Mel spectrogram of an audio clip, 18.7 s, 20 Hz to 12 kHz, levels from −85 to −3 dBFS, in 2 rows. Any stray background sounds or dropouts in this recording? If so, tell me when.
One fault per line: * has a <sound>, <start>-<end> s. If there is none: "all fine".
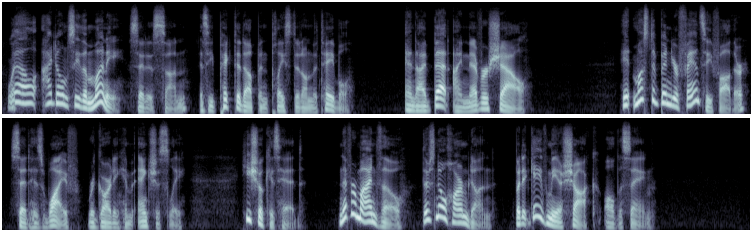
all fine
